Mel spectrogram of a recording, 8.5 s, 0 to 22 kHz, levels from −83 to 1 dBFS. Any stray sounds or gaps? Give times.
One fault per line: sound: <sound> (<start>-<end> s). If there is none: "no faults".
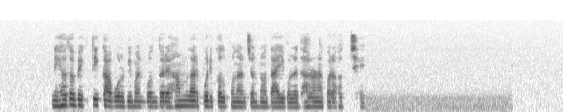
no faults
